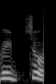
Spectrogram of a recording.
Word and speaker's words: Virchow: तो उसको एक्सप्लेन किया था रुडोल्फ विर्चो ने। ओके, रुडोल्फ विर्चो, स्पेलिंग याद रख लीजिए, ये बहुत इंपॉर्टेंट क्वेश्चन है।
